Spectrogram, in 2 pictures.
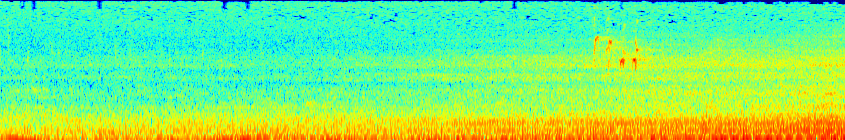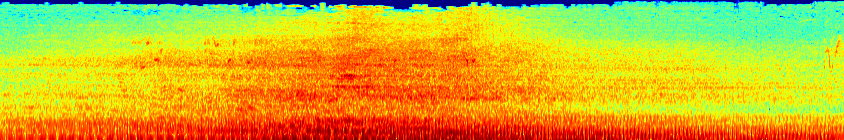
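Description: A motor vehicle's engine approaching and passing on the road. It grows steadily louder over about eight seconds, is loudest about nine to ten seconds in, and the engine note falls as it goes by.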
